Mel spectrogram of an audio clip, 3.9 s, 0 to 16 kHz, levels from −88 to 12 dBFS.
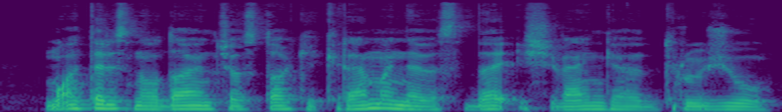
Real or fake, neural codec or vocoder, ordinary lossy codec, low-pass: fake; vocoder, 44.1 kHz, 128 mel bands, Pupu-Vocoder; MP3, 64 kbps; 14.4 kHz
